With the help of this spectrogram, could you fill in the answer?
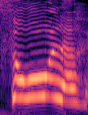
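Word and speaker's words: सोलह: 16 ആണ് 16 നമ്മൾ സോലഹ് എന്നാണ് പറയുന്നത് സ ഇട്ടു കൊടുത്തു എന്നിട്ട് എന്ത് ചെയ്തു ആ ഓ എന്ന് പറയുന്ന നമ്മുടെ ചിഹ്നം ഇട്ടു കൊടുത്തു ല ഇട്ടു കൊടുത്തു ഹ ഇട്ടു കൊടുത്തു അല്ലേ സോലഹ് എന്താ വായിക്കുന്നത്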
